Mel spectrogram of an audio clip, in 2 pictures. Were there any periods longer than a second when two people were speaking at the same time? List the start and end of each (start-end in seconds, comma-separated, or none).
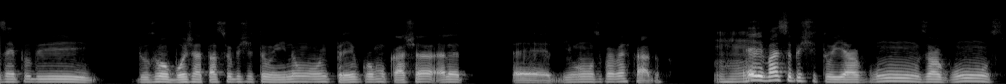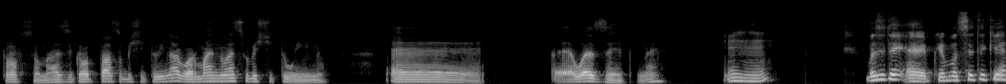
none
